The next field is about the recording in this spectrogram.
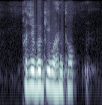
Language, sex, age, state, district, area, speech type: Manipuri, male, 60+, Manipur, Churachandpur, rural, read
